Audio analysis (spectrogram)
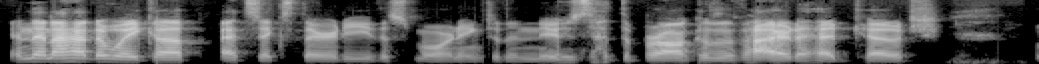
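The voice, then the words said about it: Tired, worn-out voice. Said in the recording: “if you can't just hear it in my voice ... I'm fighting through the day.”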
